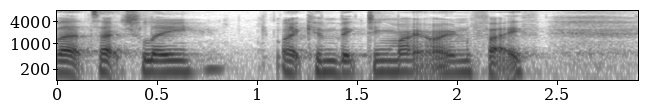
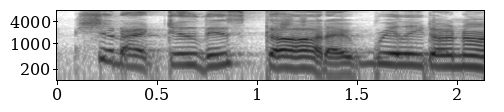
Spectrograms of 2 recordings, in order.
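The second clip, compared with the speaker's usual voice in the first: higher-pitched, put-on wavering question; imitated uncertain pleading; 6 semitones higher than usual. Podcaster retelling her doubtful prayer to God, mock pleading. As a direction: retell an unsure plea to God.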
